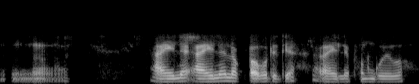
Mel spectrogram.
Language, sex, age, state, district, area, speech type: Assamese, male, 30-45, Assam, Majuli, urban, conversation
